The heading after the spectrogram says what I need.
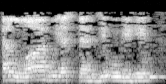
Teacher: ولكن على القارئ أن يحترز من تفخيم همزة الله، من تفخيم همزة لفظ الجلالة، كما أنه يجب عليه الاحتراز من تفخيم الهاء. إذن القارئ يرقق الهمزة والهاء ويفخم اللام والألف التي بعدها هكذا. الله يستهزئ بهم. · Term: تفخيم اللام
